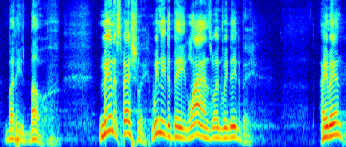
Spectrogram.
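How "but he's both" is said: quiet. Real, not acted. Quiet emphatic sermon point.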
